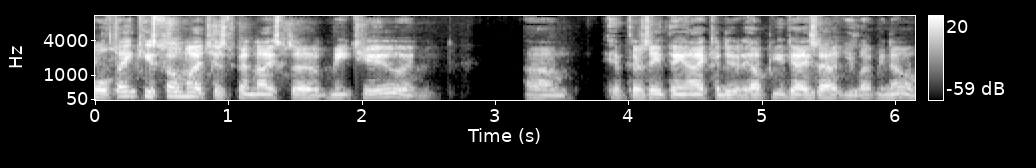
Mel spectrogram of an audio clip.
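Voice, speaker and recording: Talking at a fairly quick pace, a man with an unremarkable speaking voice holds a medium pitch with ordinary pitch variation. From California. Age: 60s. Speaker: falconer. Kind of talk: casual chat. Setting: video call.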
